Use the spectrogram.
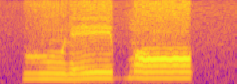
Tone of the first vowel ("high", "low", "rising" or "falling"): low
